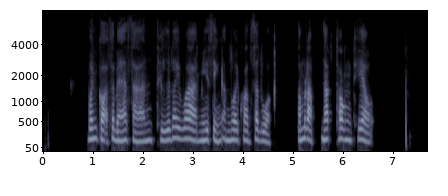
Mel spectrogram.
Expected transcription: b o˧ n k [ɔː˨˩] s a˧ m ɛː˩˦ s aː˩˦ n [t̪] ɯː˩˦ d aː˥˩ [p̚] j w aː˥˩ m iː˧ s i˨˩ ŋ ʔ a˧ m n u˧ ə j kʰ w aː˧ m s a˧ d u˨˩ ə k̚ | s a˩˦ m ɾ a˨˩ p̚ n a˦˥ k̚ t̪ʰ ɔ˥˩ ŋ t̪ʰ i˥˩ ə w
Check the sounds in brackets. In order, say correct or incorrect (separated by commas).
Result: incorrect, incorrect, incorrect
